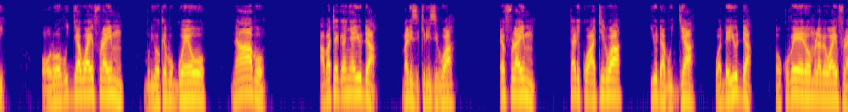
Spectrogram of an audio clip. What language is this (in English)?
Ganda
